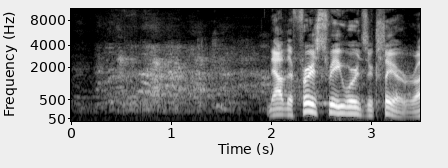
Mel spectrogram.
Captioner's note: audience laughing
